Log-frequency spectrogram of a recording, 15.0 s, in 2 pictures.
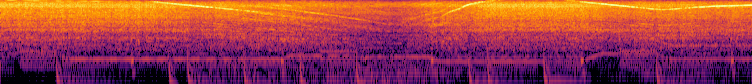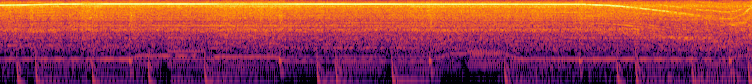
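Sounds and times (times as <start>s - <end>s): background music: 0.0s - 15.0s
electric drill whining: 0.0s - 15.0s.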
